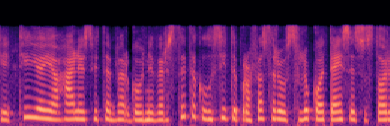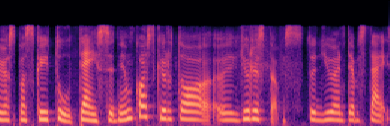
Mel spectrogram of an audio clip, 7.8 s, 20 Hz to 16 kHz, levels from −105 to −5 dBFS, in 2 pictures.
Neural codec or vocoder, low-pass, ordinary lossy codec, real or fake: codec, 16 kHz, 2 kbps, X-Codec, HuBERT features, trained on LibriSpeech; 7.2 kHz; MP3, 96 kbps; fake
